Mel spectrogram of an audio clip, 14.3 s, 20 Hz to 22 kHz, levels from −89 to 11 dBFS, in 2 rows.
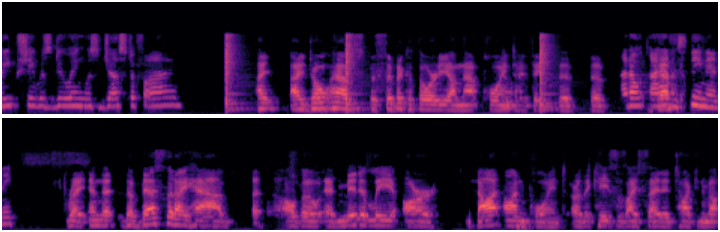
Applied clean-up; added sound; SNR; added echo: none; Snare drum; 6 dB; none.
